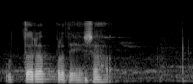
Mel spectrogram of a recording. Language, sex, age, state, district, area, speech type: Sanskrit, male, 30-45, Karnataka, Uttara Kannada, rural, spontaneous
